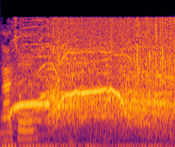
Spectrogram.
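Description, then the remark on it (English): A large audience bursts into loud, sustained applause and cheering, with shrill whoops and whistles riding over the dense clapping for the whole stretch. “Do we have to applaud every sentence?”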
